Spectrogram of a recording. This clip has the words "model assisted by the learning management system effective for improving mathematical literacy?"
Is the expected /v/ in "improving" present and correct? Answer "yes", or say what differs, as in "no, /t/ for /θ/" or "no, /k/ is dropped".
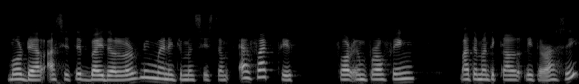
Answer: no, /f/ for /v/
